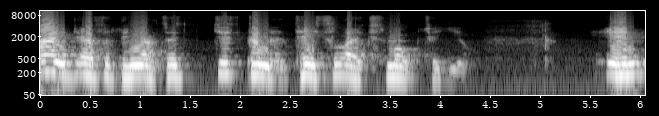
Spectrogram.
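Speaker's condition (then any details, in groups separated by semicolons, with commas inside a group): Traumatic brain injury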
